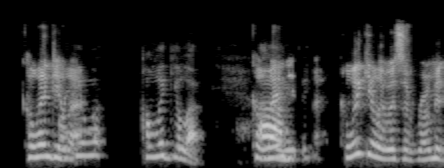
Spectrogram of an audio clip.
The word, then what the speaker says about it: Calendula: What you were just talking about, how do you pronounce that? Caligula? Calendula.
